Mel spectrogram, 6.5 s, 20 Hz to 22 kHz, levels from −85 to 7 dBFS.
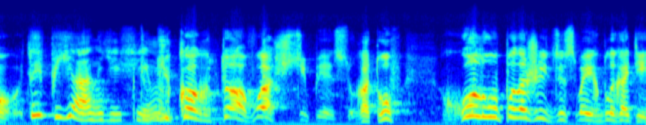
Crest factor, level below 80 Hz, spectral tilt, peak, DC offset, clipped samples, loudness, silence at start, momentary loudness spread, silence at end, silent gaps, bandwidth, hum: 18 dB; -60 dBFS; -3 dB/octave; -4 dBFS; under 0.1%; under 0.1%; -22 LUFS; 0 s; 15 LU; 0 s; none; 17 kHz; none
